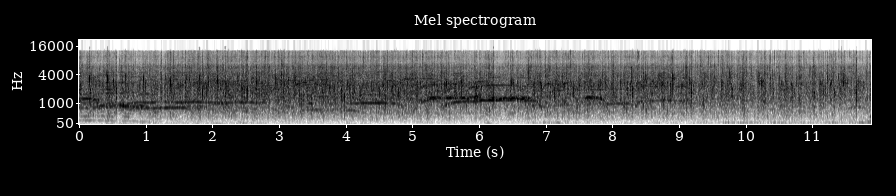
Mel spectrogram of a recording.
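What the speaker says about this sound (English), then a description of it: "let's give these ladies a round of applause" Loud, sustained applause and cheering from a high school graduation crowd, dense clapping with scattered whistles and shouts riding over it for the full stretch.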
